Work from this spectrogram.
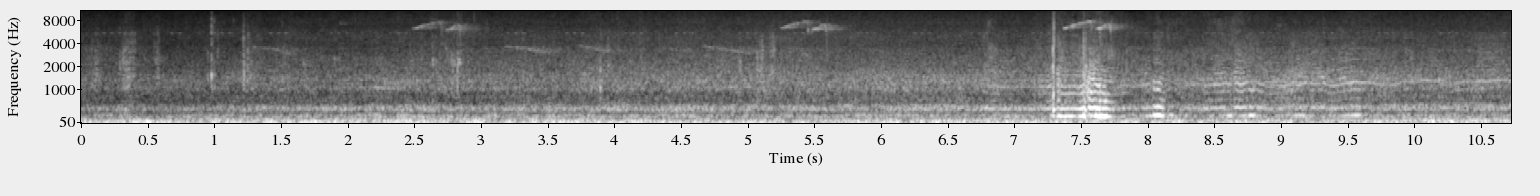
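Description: Honeybees buzz steadily in an open, queenright hive with young larvae, a dense continuous drone close by, with a few individual bees whining past and a brief louder burst near the middle.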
